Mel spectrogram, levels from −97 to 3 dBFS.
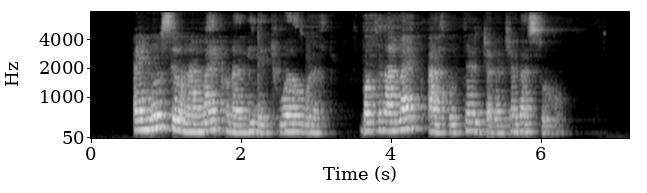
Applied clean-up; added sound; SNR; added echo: neural mask model DeepFilterNet 3.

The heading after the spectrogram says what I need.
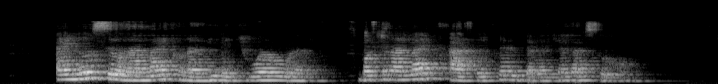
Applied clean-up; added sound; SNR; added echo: neural separator model SepFormer DNS4.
